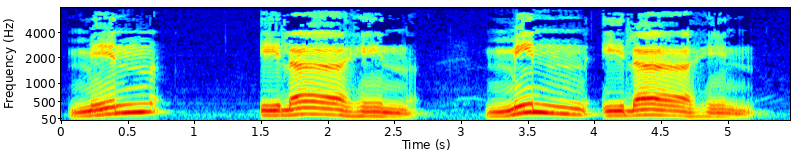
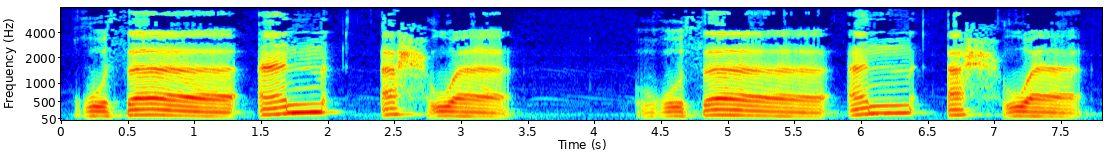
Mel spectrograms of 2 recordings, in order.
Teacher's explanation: نون ساکن رو دقیقاً در مخرج خودش میگیم، خیلی مکس نمی کنیم · Term: اظهار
